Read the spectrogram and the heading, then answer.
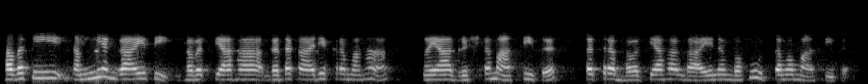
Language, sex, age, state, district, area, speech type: Sanskrit, female, 30-45, Kerala, Ernakulam, urban, conversation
